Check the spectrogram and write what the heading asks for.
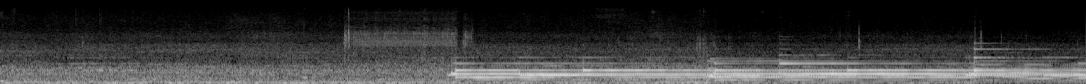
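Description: Live venue room noise, then about halfway through a keyboard starts playing sustained chords that change every second or two: the opening of the band's instrumental intro.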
